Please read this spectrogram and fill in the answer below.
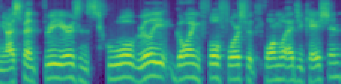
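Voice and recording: Speaking at a moderate pace with an American accent, a man has a dark, mellow tone and fairly even intonation.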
